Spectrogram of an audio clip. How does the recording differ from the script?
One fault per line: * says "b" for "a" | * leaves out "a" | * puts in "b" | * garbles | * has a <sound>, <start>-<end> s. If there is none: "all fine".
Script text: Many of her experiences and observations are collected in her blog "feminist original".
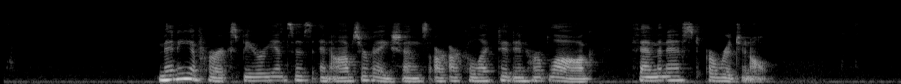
* puts in "are"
